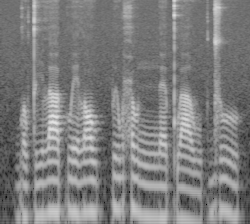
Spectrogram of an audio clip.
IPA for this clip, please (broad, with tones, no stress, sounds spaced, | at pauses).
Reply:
ɡʷ ɐ˧˩ w t i˧ l a˥˧ kʷ e˥˧ l ɔ˥˧ w pː ɨ˥ w ħ u˥˧ nː ɛ˧ kʷʼ a˧˩ w | d͡z u˧˩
